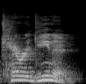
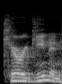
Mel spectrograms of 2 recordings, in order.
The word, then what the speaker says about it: carrageenan: The first thing I want to talk about is something called carrageenan.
